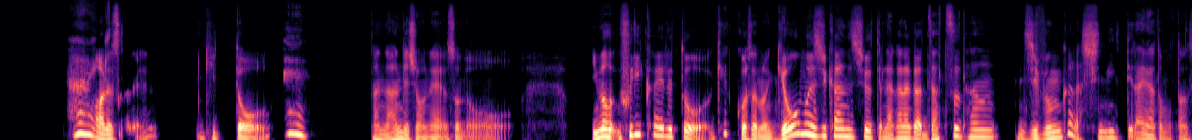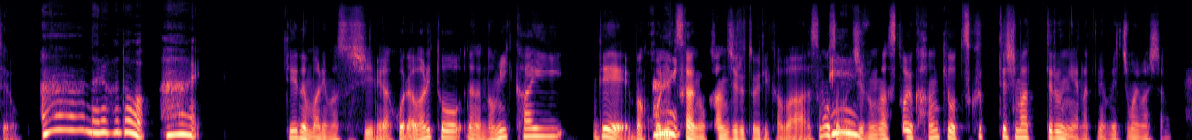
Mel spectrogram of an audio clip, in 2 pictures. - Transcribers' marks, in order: none
- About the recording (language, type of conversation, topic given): Japanese, advice, 集まりでいつも孤立してしまうのですが、どうすれば自然に交流できますか？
